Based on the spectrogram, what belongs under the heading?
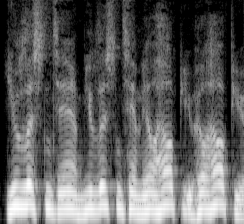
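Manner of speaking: high, loud, insistent pleading yell; imitated yelling. Kid runs in and urges the man to listen, imitated yelling. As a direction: act out a kid urgently yelling the same plea over. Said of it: "starts yelling at him".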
